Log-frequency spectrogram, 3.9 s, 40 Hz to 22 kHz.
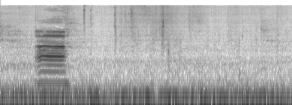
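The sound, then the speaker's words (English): Steady low rumble of a car driving on a morning commute to work, a continuous engine and road drone throughout, with a short tonal sound near the start. “This is going to be another morning edition. I'm on my way to work. My 40-minute drive or so.”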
